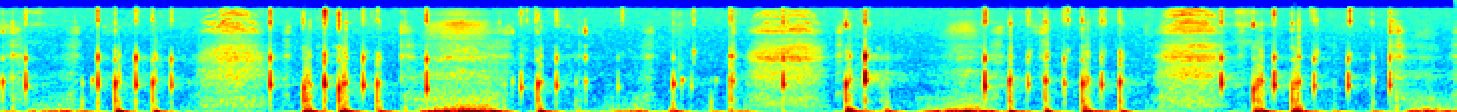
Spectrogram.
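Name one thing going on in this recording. A man blows soft breathy puffs into a microphone.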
